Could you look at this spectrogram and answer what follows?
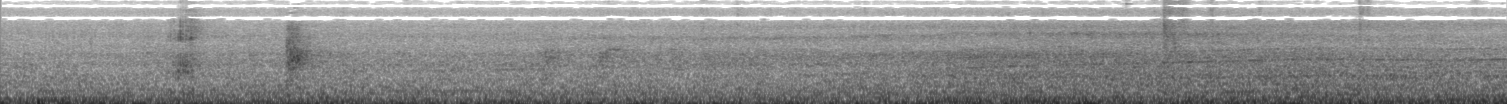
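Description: Road traffic at a busy junction: a steady rumble of passing and idling vehicles, with a faint high whine rising gently through the second half.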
